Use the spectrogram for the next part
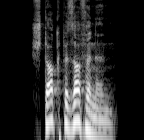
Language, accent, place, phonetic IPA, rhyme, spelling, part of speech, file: German, Germany, Berlin, [ˌʃtɔkbəˈzɔfənən], -ɔfənən, stockbesoffenen, adjective, De-stockbesoffenen.ogg
- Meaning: inflection of stockbesoffen: 1. strong genitive masculine/neuter singular 2. weak/mixed genitive/dative all-gender singular 3. strong/weak/mixed accusative masculine singular 4. strong dative plural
